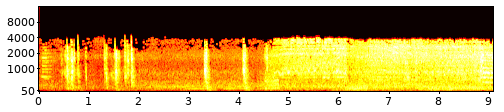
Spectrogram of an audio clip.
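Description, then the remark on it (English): A few sharp clicks and knocks, then a car engine turns over and settles into a steady, rising rumble as the vehicle pulls away, growing gradually louder to the end. “It's in the car. You can drive away, huh?”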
